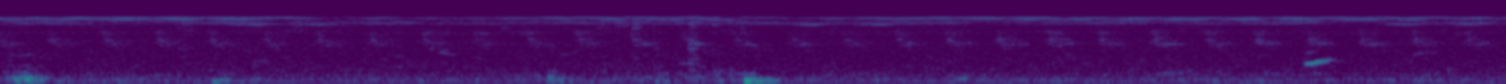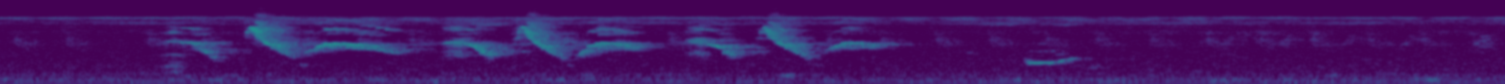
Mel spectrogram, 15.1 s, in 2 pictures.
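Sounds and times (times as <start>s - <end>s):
faint high chirping: 0.0s - 15.0s
bird calling with falling notes: 12.7s - 13.0s.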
